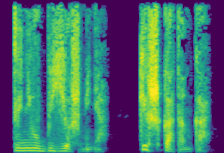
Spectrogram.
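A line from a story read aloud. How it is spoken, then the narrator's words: Hissed. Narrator (Russian): прошипел он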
